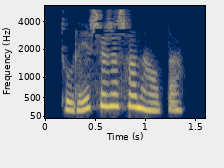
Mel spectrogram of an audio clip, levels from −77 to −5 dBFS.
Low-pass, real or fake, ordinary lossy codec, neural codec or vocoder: 5.4 kHz; real; MP3, 24 kbps; none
